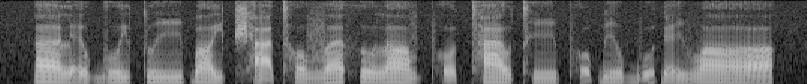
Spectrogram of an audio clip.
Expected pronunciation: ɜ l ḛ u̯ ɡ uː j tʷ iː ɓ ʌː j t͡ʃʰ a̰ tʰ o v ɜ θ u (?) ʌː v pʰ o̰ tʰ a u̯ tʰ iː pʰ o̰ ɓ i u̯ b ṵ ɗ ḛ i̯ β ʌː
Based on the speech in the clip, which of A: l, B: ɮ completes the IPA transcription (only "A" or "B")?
A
